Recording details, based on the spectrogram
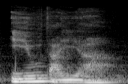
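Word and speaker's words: Ἰουδαία: 원래는 이걸 줄여가지고 유다라고 읽습니다. 이우다이아 이렇게 읽어야 됩니다.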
